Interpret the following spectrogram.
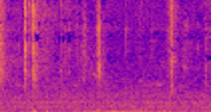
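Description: A few faint, scattered ticks and clicks from a steel tape measure being handled against brickwork, over a low outdoor rumble.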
